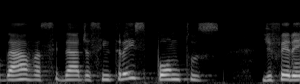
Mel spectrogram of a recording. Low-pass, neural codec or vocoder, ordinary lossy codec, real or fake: 7.2 kHz; codec, 16 kHz, 1 kbps, X-Codec, HuBERT features, trained on balanced general audio; none; fake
